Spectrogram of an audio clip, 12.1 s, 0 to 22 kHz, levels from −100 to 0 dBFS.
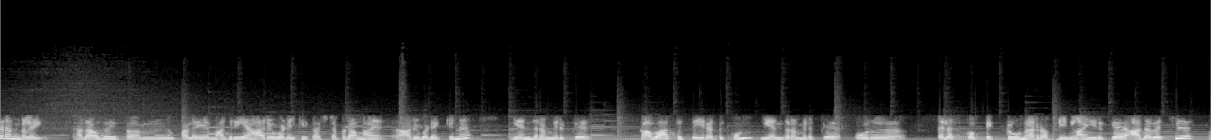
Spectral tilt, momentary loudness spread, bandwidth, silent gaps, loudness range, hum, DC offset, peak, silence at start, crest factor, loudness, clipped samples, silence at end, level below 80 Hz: -8 dB/octave; 7 LU; 4.9 kHz; none; 2 LU; none; under 0.1%; -2 dBFS; 0 s; 16 dB; -19 LUFS; under 0.1%; 0 s; -48 dBFS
